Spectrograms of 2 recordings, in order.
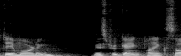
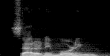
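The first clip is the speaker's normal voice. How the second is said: plain reading voice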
